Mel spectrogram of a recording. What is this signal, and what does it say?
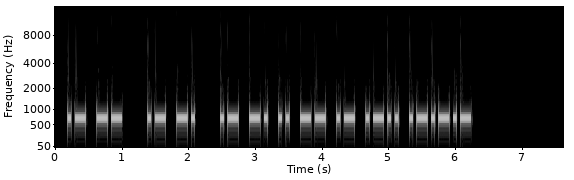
Morse code, heard as a keyed tone, about 22 wpm, 700 Hz. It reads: AM AN ANIMAL.
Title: Sentences from Top 1000 Words - Review Part 1 - 22wpm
